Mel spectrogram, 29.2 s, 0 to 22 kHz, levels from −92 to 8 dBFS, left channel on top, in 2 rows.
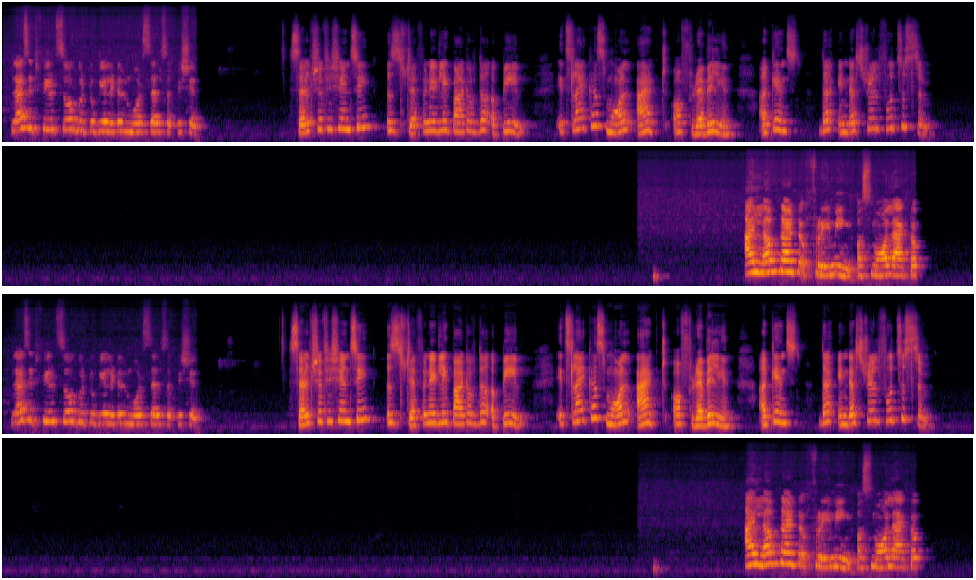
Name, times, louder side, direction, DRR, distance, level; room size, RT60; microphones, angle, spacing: voice 1, 0.1-2.9 24.3-24.4 25.7-28.3, left 3 dB, 25° left, 0.5 m, -23 dB
voice 2, 4.3-7.9 8.3-11.0 11.4-11.9 12.3-14.0, right 4 dB, 40° right, 0.5 m, -26 dB
3.0 x 2.1 x 4.0 m
head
